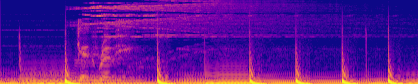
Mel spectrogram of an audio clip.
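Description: Electronic music, an electro/breaks track, with a deep bass line and repeated booming kick drums that drop in pitch. A cymbal crash comes in just under a second in and fades away.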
